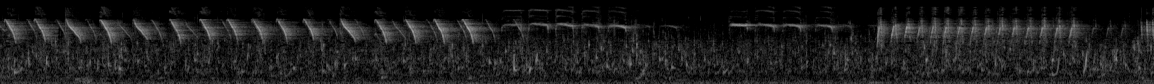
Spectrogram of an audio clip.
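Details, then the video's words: Long clear song of a bar-winged prinia, crystal variety, meant to train caged birds to sing: a steady run of high downward-swept notes about three per second, a quieter gap, then a dense buzzy high trill. "masteran suara ciblek kristal gacor jernih"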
